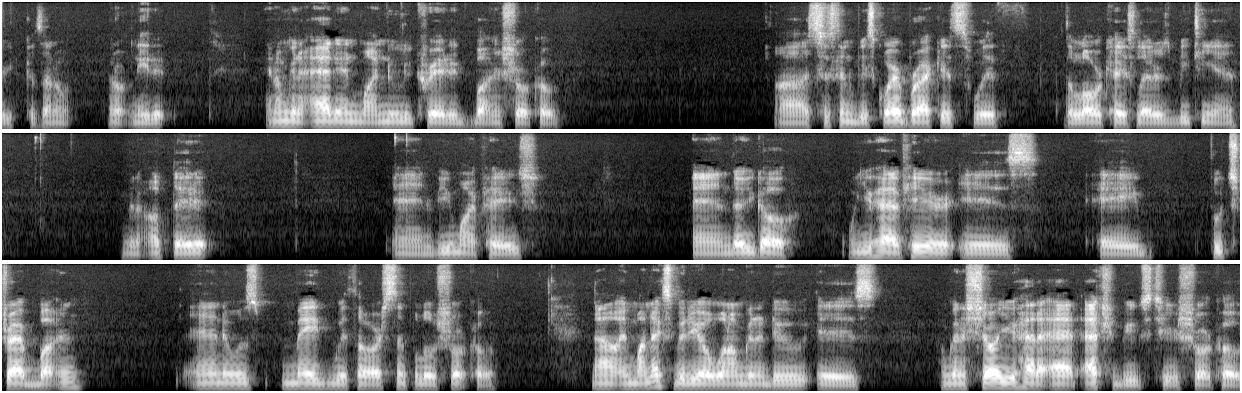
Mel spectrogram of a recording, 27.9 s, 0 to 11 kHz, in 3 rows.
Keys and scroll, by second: 1.4-3.4 typing.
